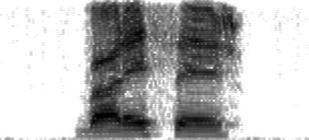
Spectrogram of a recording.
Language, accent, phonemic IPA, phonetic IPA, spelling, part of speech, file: Armenian, Eastern Armenian, /bɑɾeˈseɾ/, [bɑɾeséɾ], բարեսեր, adjective, Hy-բարեսեր.ogg
- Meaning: kind, virtuous, kindness-loving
